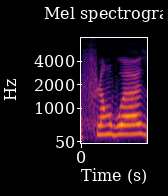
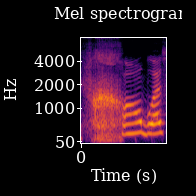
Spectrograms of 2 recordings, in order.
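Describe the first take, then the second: First: Flamboise, with l replacing the r; wrong fl. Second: Framboise slowly with a long rolled-out fr; correct fr. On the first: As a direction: mispronounce framboise as flamboise. (flamboise, un l à la place du r) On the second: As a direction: stretch the r in framboise. (framboise lentement, « fr » bien appuyé) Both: Shown as a demonstration. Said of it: "ce n'est pas flamboise".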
